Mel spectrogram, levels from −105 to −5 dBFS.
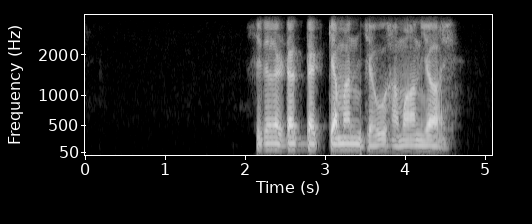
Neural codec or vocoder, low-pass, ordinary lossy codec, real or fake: none; 3.6 kHz; Opus, 32 kbps; real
